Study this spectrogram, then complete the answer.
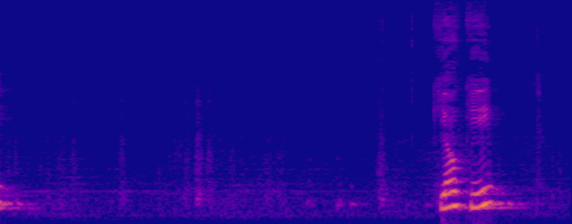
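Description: Soft chalk or marker strokes tap and scrape on a classroom board while a math answer is written, faint and intermittent, before a teacher's voice briefly speaks near the end.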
